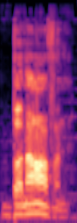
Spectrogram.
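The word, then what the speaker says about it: Bunnahabhain: more northerly Port Escape and the rather isolated Bonavaran distillery is well worth the effort. The strangelooking spelling with an abundance of consonants is actually pronounced Bonarvin, which can be quite misleading when you hear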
